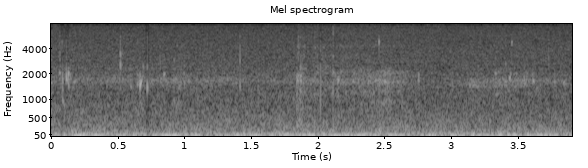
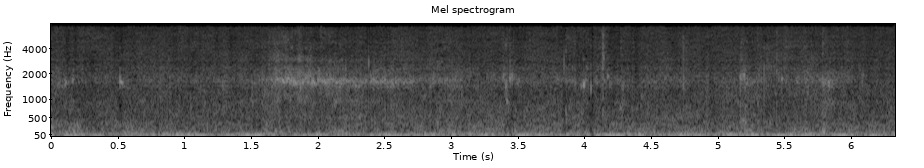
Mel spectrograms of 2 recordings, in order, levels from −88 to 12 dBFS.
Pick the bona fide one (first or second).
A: first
